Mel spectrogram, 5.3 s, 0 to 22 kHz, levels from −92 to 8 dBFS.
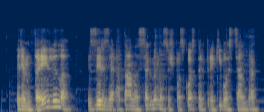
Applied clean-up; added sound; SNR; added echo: neural separator model SepFormer DNS4.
